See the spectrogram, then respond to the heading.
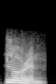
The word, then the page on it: loran: Indian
